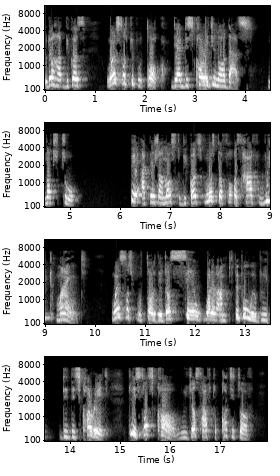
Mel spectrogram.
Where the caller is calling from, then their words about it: Germany; I'm calling from Germany.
